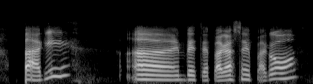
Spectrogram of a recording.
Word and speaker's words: pagué: Pagué, en vez de pagarse, pagó. O sea, la G antes de E se pronuncia G, como gente. Así que para que no sea paje, se inserta U.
